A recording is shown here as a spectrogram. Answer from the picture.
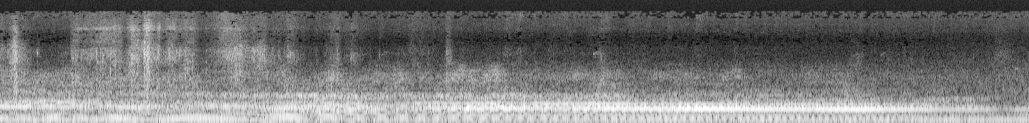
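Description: A steady engine drone whose pitch falls slowly and evenly throughout. In the first few seconds, dry fallen leaves rustle underfoot.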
